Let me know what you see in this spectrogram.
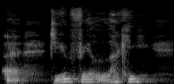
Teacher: that kind of breathy California voice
